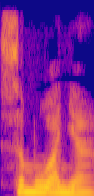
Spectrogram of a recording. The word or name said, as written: semuanya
